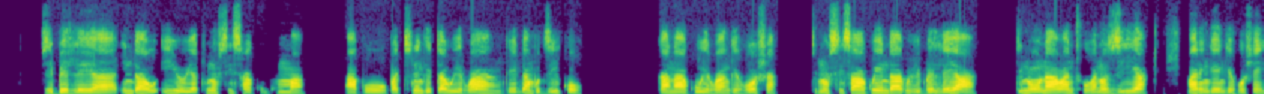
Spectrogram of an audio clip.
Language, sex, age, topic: Ndau, female, 25-35, health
